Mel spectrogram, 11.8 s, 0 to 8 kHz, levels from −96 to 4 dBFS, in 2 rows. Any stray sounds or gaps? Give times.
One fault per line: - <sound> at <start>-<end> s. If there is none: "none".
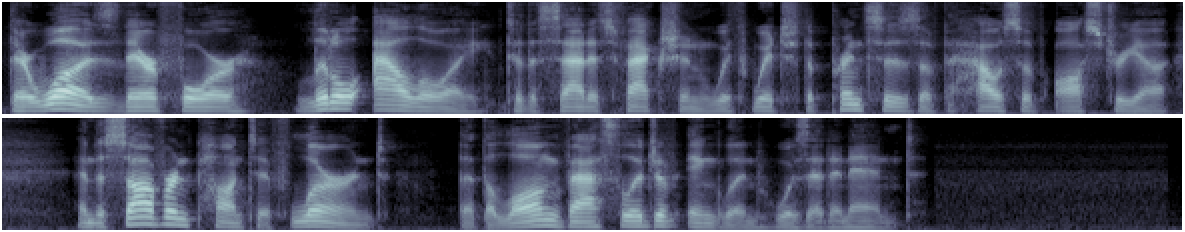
none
